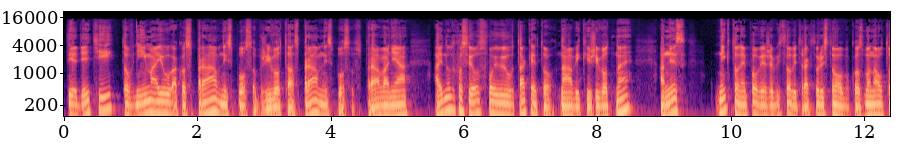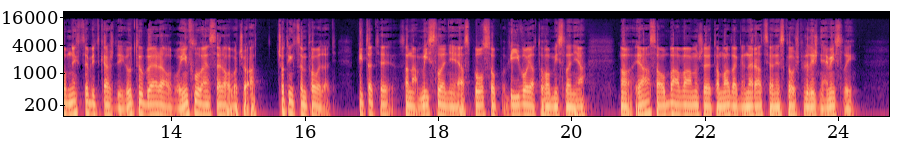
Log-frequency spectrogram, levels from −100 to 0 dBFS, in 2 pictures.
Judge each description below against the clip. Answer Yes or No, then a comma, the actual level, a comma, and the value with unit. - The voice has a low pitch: Yes, low, 105 Hz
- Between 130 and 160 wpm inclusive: Yes, average, 155 wpm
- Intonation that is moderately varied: Yes, average, 3.5 semitones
